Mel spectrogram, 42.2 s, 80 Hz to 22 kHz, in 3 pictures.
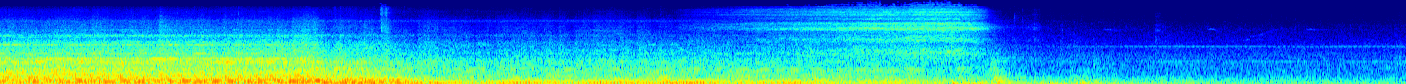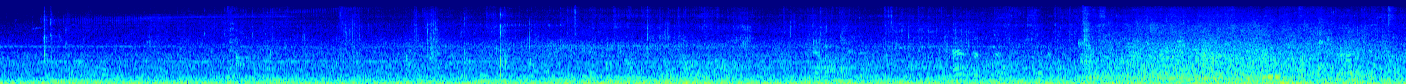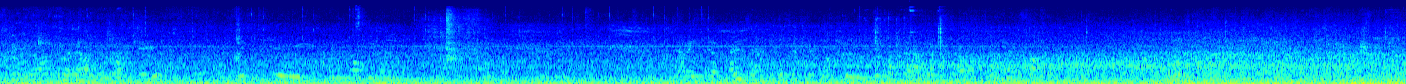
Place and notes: {"title": "Rue de lArmide, La Rochelle, France - Passerelle toute neuve & Confinement 2", "date": "2020-11-12 14:17:00", "description": "En début d'après midi, piétons, cyclistes et vélos circulent dans un calme remarquable lorsque la passerelle tout récemment refaite s'ouvre.....passent 2 catamarans, puis la passerelle se referme.... Belle écoute!\n4xDPA4022, cinela cosi et Rycotte, SD_MixPré6", "latitude": "46.15", "longitude": "-1.15", "altitude": "1", "timezone": "Europe/Paris"}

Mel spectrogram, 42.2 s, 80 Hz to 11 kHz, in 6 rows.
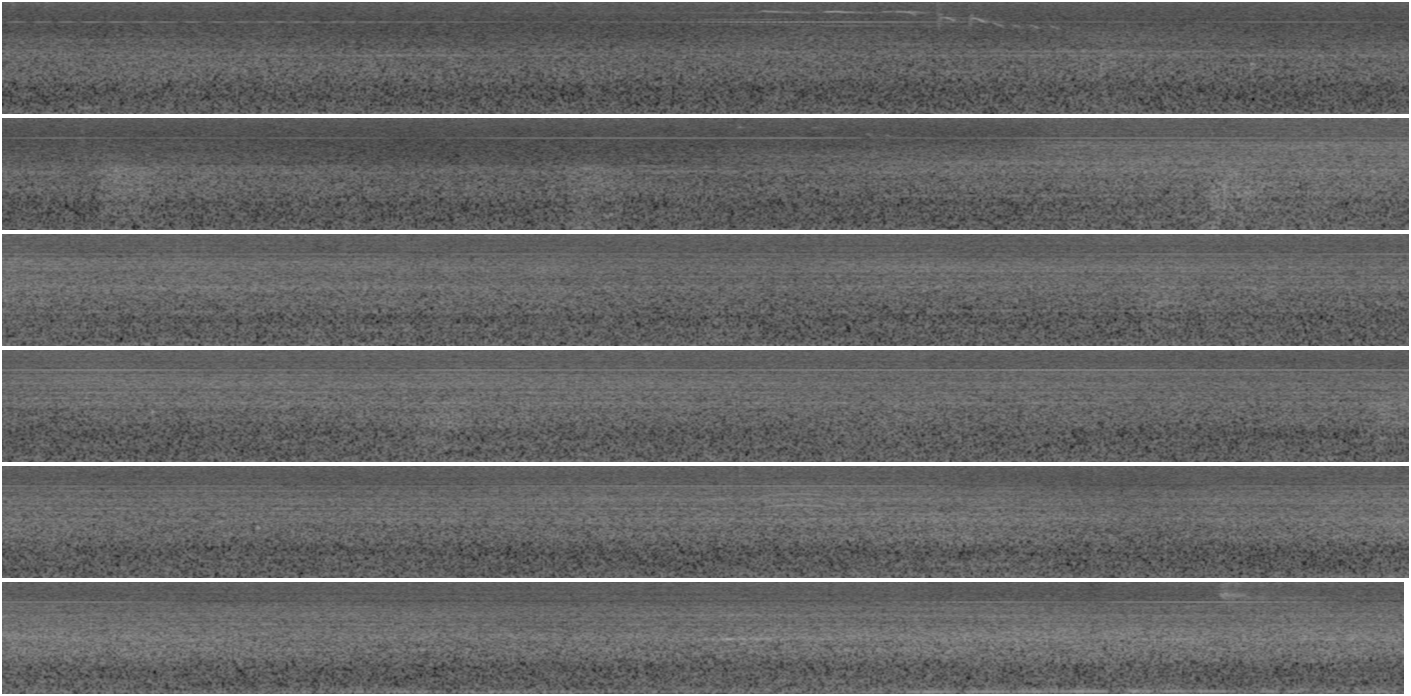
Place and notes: {"title": "Rue du Mont St Martin, Liège, Belgique - City ambience from a rooftop", "date": "2022-03-09 09:58:00", "description": "Bells in the distance, many construction sites nearby, a few birds.\nTech Note : Ambeo Smart Headset binaural → iPhone, listen with headphones.", "latitude": "50.65", "longitude": "5.57", "altitude": "84", "timezone": "Europe/Brussels"}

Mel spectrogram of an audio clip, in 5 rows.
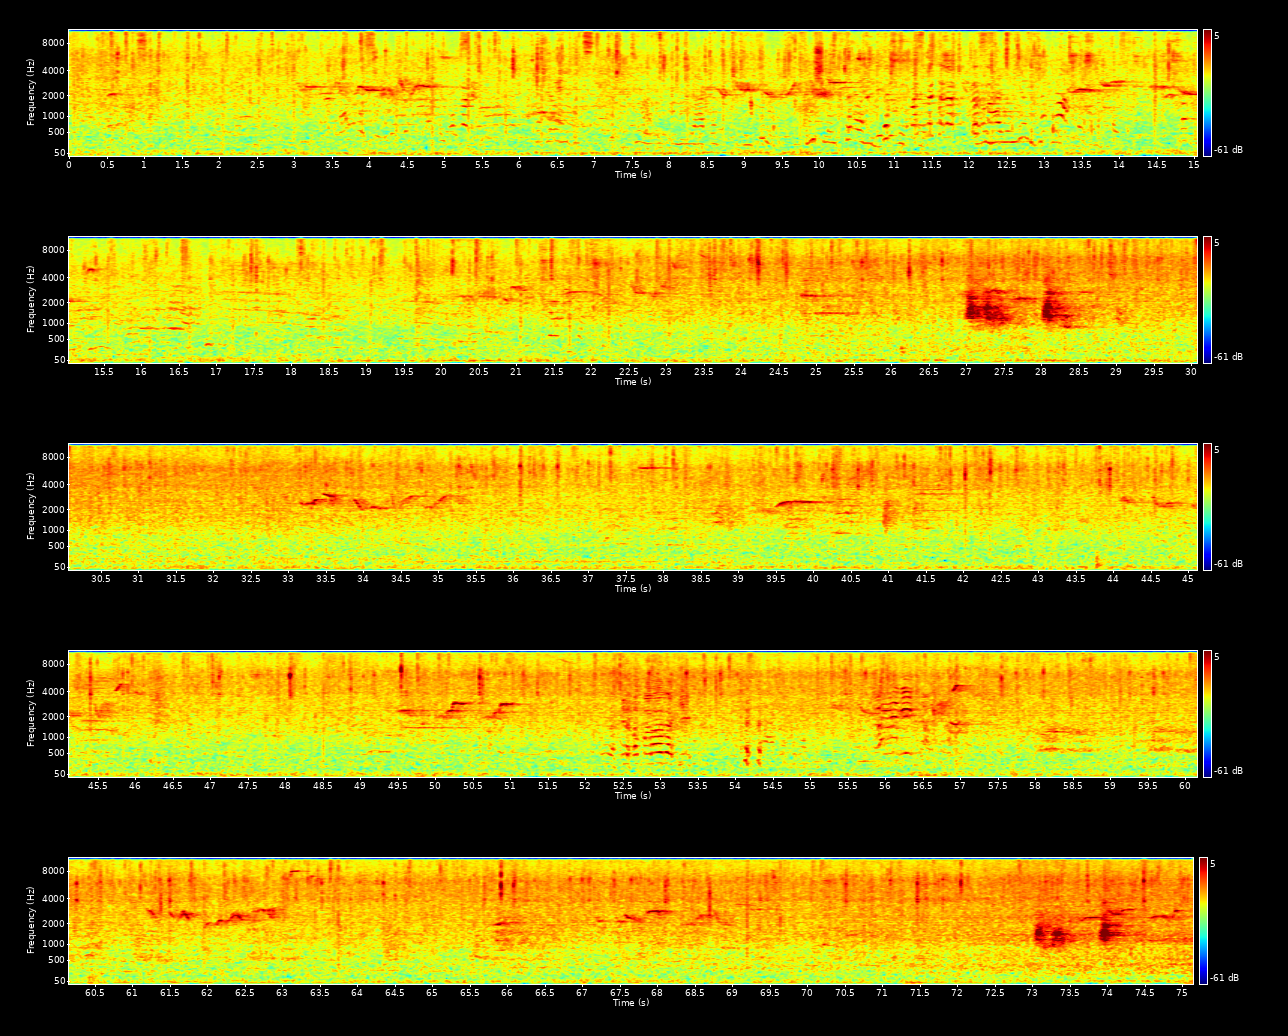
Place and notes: {"title": "Liberation, Nice, France - Binaural rain next to tram line", "date": "2016-02-26 17:13:00", "description": "Standing under a plastic cover sheltering from the rain. Trams pass, people walk by, a bird sings and dogs bark.\nRecorded with 2 Rode Lavalier mics attached to my headphones to give an (imperfect) binaural array, going into a Zoom H4n.", "latitude": "43.71", "longitude": "7.26", "altitude": "27", "timezone": "Europe/Paris"}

